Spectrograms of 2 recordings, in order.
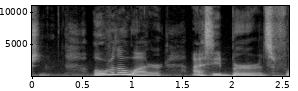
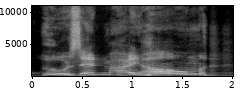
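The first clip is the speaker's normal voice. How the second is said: put-on very high, very slow, raspy old woman voice; 11 semitones higher than usual. A narrator reads an old woman's line in a story, in a raspy voice. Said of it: "says a raspy voice".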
